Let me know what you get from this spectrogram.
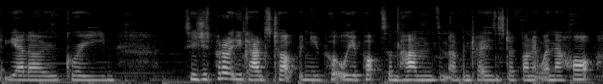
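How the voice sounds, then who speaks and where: A young British woman talking through a cold, her voice a little croaky and her pitch fairly flat. She chats in a relaxed, self-deprecating way, full of fillers and side remarks, with faint music in the background. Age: young adult. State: has a cold, a bit croaky. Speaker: beauty and haul vlogger. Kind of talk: casual haul vlog chat.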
